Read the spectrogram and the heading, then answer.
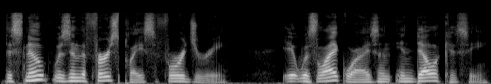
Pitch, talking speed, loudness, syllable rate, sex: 135 Hz, 170 wpm, -19 LUFS, 5.6 syllables/s, male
